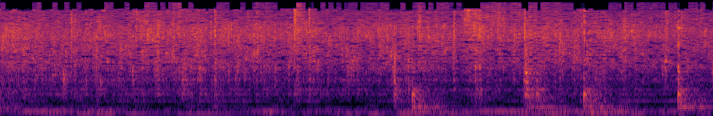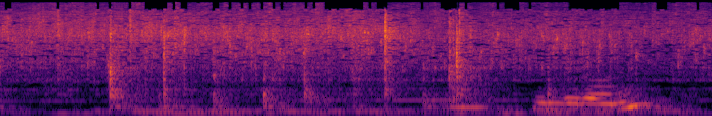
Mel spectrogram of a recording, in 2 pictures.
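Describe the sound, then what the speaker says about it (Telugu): Mustard seeds and green chillies fry in a hot pan for upma, a steady sizzle broken by sharp pops and crackles and occasional stirring scrapes, close and fairly loud. "ఆవాలు అయితే కొంచెం వేసుకోవాలి. ఇప్పుడు వేయించుకుందాం."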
